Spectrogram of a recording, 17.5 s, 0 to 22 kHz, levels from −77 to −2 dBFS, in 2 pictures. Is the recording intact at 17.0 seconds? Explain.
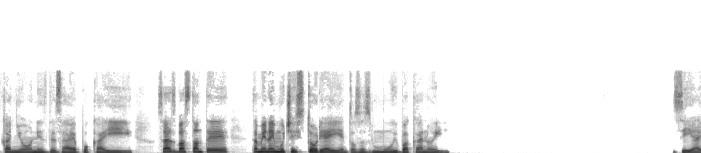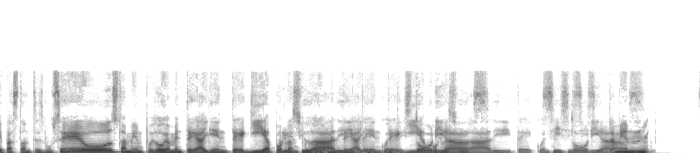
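No. At 17.0 seconds a second copy of the speech, about 5 dB quieter, plays about two seconds behind the first, dry and full-band, from its abrupt start at 12.25 s to the end. This doubled audio track likely comes from a slower capture path mixing in a late duplicate.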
